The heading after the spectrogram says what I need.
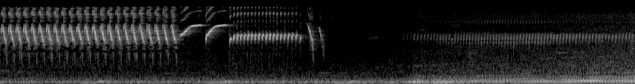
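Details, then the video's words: A canary sings a fast, high trill of rapid repeated notes, then bright rising whistles and a sustained high tone over a faint low hum; song meant to encourage other canaries to sing again. "A gyönyörű kanári dal bebizonyította, ösztönözve a többi kanáriust ismét az éneklésre"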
